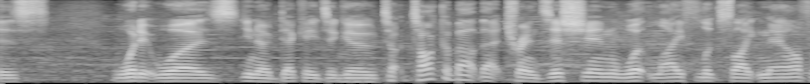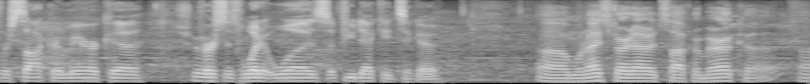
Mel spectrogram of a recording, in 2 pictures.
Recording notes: Live at the Bar of the US Soccer AGM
